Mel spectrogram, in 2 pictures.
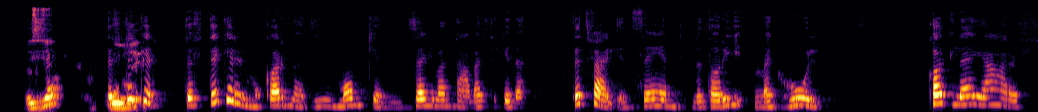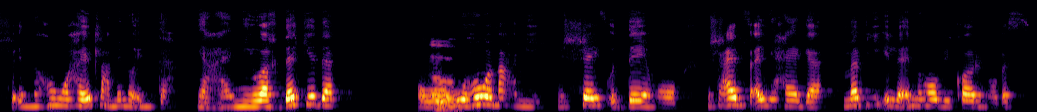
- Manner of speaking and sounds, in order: static
- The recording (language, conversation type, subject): Arabic, podcast, إزاي بتتعامل مع مقارنة نجاحك بالناس التانيين؟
